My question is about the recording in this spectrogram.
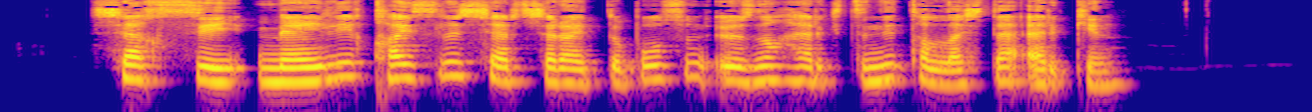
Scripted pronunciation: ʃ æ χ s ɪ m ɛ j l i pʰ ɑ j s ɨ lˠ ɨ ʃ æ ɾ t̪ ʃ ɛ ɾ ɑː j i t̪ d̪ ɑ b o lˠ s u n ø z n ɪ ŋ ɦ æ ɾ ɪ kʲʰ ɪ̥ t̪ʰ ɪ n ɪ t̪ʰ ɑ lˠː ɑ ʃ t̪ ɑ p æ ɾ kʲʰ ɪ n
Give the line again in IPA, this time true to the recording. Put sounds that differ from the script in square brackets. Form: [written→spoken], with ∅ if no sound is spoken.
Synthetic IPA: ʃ æ χ s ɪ m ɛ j l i [pʰ→qʰ] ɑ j s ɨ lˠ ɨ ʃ æ ɾ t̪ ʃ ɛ ɾ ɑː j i t̪ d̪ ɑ b o lˠ s u n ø z n ɪ ŋ ɦ æ ɾ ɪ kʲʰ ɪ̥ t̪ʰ ɪ n ɪ t̪ʰ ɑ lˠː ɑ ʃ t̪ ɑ [p→ʔ] æ ɾ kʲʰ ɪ n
